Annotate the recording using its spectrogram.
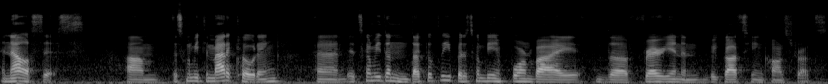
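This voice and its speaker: The pitch varies in an ordinary way as the words come at a fairly quick pace. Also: man, medium pitch for a man. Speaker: graduate student presenting research. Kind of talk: class presentation. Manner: fast.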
